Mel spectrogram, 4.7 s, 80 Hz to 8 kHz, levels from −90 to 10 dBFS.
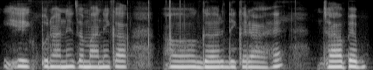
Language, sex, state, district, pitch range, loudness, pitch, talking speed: Hindi, female, Gujarat, Valsad, 225-235 Hz, -15 LUFS, 230 Hz, 165 wpm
